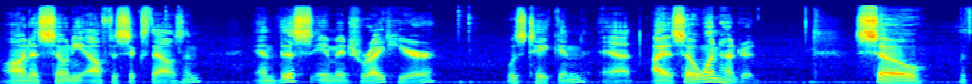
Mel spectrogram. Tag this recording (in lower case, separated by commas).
speech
